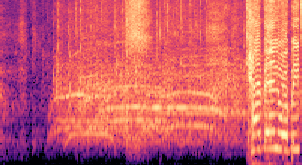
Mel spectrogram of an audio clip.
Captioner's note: applause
